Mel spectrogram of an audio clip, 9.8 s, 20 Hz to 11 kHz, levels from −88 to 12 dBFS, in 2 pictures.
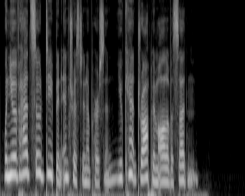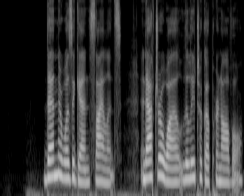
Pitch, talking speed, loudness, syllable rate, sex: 220 Hz, 200 wpm, -18 LUFS, 5.9 syllables/s, female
